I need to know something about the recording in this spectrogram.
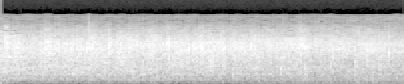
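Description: Lecture-hall audience applauding after a joke, a steady clapping that starts to die down near the end.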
